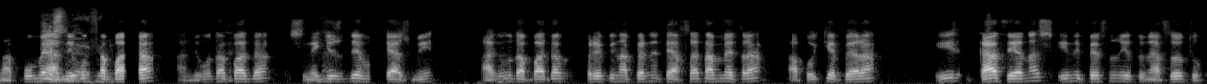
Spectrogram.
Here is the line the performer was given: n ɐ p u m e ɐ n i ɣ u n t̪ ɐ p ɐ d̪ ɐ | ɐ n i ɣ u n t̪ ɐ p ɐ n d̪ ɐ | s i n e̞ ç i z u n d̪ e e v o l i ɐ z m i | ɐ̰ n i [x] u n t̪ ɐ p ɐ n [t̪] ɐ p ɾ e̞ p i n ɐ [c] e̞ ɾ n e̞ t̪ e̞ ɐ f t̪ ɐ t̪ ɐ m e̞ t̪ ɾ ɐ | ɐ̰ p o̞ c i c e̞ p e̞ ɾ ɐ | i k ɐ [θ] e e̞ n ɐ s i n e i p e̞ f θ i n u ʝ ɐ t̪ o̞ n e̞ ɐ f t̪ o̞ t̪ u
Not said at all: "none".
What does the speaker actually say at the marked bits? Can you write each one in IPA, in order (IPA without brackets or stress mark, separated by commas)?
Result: ɣ, d̪, p, θ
